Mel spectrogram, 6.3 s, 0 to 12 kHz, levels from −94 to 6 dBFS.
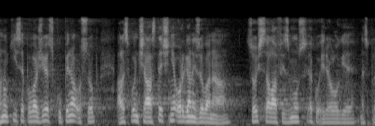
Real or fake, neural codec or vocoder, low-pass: real; none; 7.2 kHz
